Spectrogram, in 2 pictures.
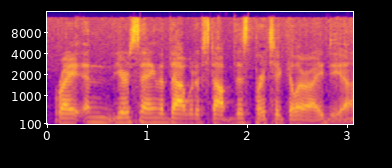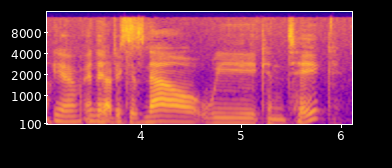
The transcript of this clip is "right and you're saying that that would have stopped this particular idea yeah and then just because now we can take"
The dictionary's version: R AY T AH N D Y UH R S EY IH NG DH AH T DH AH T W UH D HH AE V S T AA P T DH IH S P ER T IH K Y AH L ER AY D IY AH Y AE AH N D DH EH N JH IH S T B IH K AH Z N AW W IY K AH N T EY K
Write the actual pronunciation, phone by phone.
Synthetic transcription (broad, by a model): R AY T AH N Y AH R S EY IH NG DH AH T DH AH T W UH D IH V S T AA P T DH IH S P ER T IH K Y L ER AY D IY AH Y AE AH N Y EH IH B IH K AH Z N AW W IY K AH N T EY K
